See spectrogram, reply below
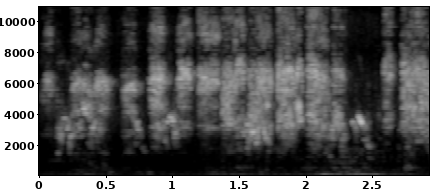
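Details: Pet parrots in a loud, continuous chorus of very high, scratchy chirps, with short pauses between bursts and faint low rumbling in the background.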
